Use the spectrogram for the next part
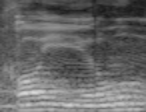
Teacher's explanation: Terus mim tasdid niku gunnah ditahan.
